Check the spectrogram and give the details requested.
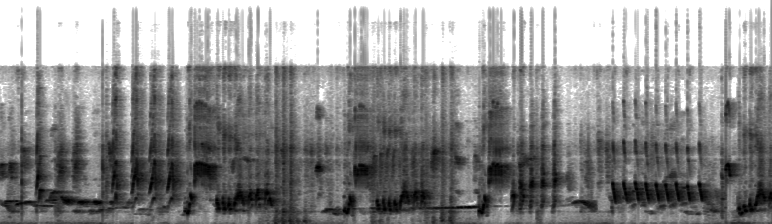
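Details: Male White-rumped shama singing vigorously, pouring out dense overlapping phrases of bright whistles, fast trills, harsh chatters and sudden clicks, hardly pausing.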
